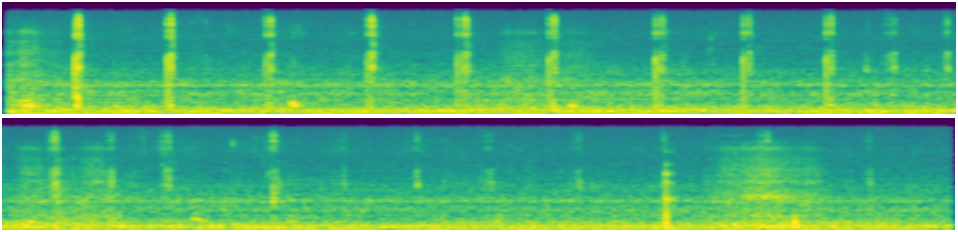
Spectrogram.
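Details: Regular sharp clicks tick over a low room hum, with a soft rustle near the end.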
